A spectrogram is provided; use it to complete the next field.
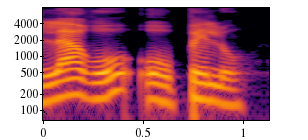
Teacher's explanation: la lengua sí toca en el centro, normalmente arriba, en los alvéolos, para la l, el aire se escapa por los lados, por los laterales de la lengua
